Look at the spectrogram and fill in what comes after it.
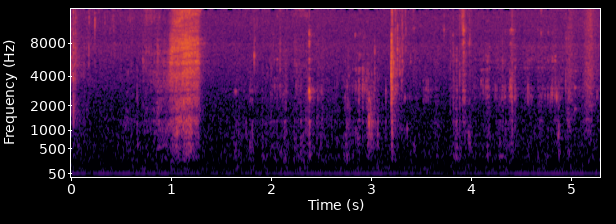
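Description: Faint chewing of wheat noodles, with small wet mouth clicks, and one short airy sound about a second in.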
